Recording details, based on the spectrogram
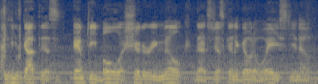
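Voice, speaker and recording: A man with a very deep, low pitch talks at a moderate pace, his pitch swinging very widely. Noticeable background noise and audible room echo fill the recording. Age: 60s. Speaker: fitness client. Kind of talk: casual chat. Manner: halting.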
